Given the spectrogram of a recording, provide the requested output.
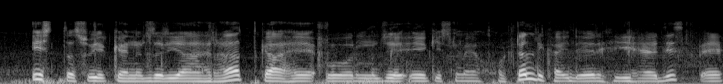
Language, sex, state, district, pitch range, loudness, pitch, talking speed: Hindi, male, Rajasthan, Bikaner, 145-155 Hz, -17 LUFS, 150 Hz, 155 wpm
